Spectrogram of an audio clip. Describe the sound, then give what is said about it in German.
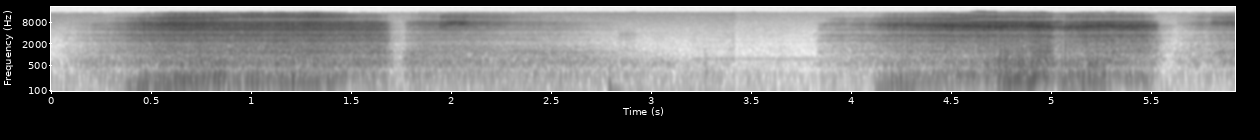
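Two long, rasping snores from a deeply sleeping person, each a loud rattling inhale with a quiet pause between them, clear with no talking. “wie ist denn das jetzt mit dem Tiefschlaf, Anita? Du hast vorher gesagt, die denkt man. Richtig. Und der Schlaf tönt bei vielen so.”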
